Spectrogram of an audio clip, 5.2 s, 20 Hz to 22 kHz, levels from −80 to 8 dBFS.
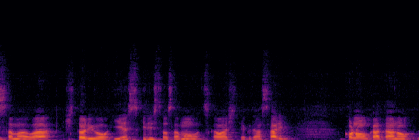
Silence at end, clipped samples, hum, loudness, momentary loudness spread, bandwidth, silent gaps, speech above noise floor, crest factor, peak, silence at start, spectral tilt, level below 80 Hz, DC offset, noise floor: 0 s; under 0.1%; none; -27 LUFS; 9 LU; 14.5 kHz; none; 27 dB; 18 dB; -10 dBFS; 0 s; -6 dB/octave; -80 dBFS; under 0.1%; -54 dBFS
